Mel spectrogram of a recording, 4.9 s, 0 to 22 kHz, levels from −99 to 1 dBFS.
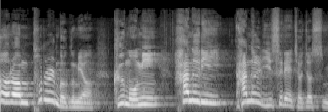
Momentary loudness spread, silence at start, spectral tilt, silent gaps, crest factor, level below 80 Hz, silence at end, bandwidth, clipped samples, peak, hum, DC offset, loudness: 13 LU; 0 s; -4.5 dB/octave; none; 18 dB; -60 dBFS; 0 s; 16.5 kHz; under 0.1%; 0 dBFS; none; under 0.1%; -19 LUFS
